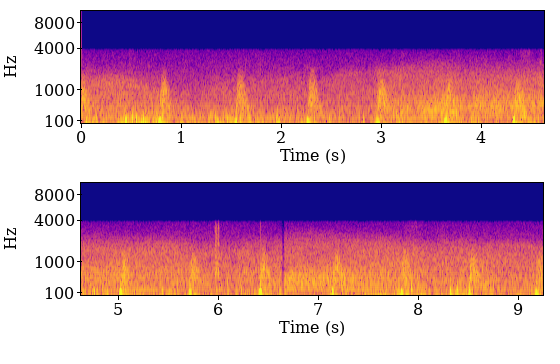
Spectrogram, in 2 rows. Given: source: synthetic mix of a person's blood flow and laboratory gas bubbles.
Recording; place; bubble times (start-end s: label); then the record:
Doppler ultrasound of blood flow; subclavian vein
4.39-4.49 s: bubbles
4.57-4.62 s: bubbles
5.95-6.03 s: bubbles
6.07-6.10 s: bubbles
7.84-7.99 s: bubbles
8.64-8.69 s: bubbles
From the record:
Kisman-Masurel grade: 121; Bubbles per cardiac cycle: 1 to 2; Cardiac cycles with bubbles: 10 to 50%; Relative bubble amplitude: barely perceptible (0.100 to 0.250); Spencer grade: 2 (many but less than half of the cardiac periods contain bubble signals, singularly or in groups); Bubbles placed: anywhere in the cardiac cycle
